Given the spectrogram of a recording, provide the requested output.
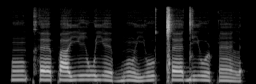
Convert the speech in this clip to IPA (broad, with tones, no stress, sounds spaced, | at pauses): ũ˧ kʰ ɛ˧ p a˧ j i˧ w j ɪ˧˩ b ũ˧˩ j u˧ ǀ ɛ˧ d j u˧˩ ʈ ɛ̃˧˩ l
